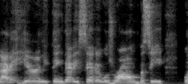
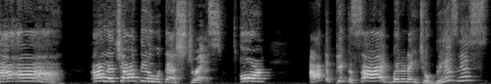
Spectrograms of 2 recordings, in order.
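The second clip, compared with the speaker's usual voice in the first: sassy refusal; 9 semitones higher than usual. Retold or imitated. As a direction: wave them off, higher and sassy. Voices people refusing to choose.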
